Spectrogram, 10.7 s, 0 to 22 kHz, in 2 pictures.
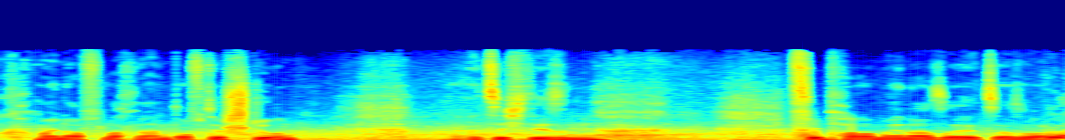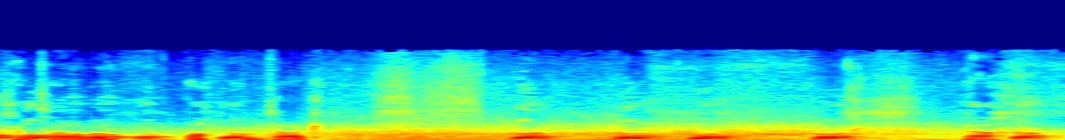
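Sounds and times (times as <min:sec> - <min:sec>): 
speech: 0:00.2 - 0:03.2, 0:04.0 - 0:07.1, 0:10.2 - 0:10.5
dog barking: 0:05.2 - 0:06.8, 0:07.9 - 0:09.7, 0:10.3 - 0:10.6.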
